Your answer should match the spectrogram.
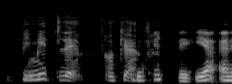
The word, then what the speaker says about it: بمثلي: بمثلي. Bimithli.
